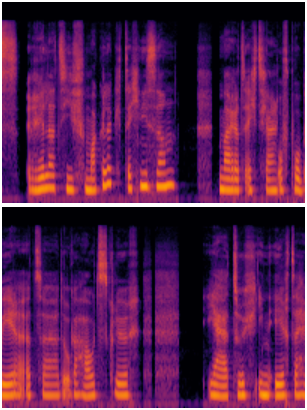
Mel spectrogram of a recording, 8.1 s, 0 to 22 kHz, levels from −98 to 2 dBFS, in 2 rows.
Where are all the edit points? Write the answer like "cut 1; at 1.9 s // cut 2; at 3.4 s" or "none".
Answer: cut 1; at 3.2 s // cut 2; at 3.7 s // cut 3; at 5.0 s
